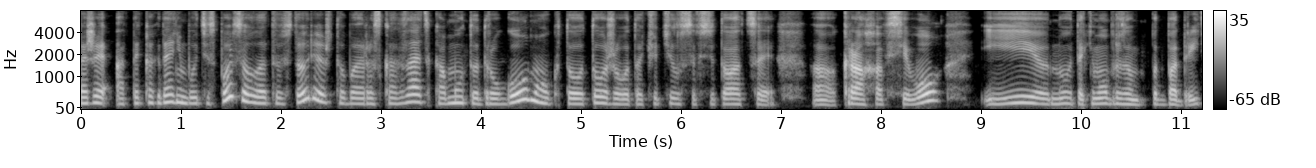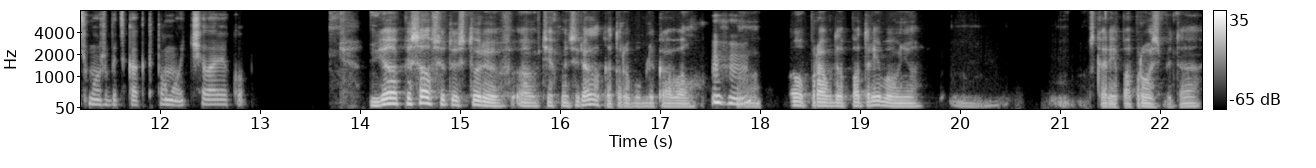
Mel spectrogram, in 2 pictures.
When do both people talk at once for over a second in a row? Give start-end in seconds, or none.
none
